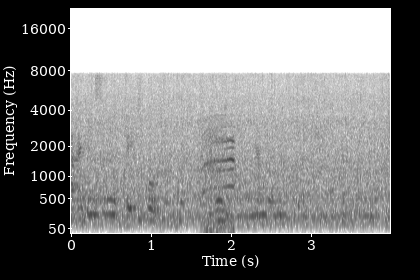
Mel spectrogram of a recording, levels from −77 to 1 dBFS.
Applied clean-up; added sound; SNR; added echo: none; Bird + Stream; -2 dB; none.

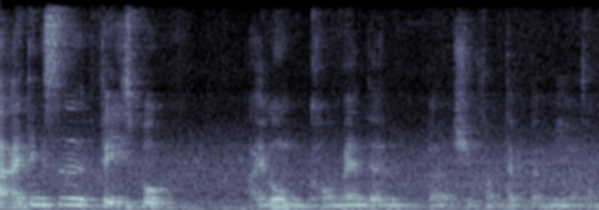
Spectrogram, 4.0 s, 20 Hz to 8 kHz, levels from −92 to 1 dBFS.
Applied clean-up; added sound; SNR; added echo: none; none; none; none.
